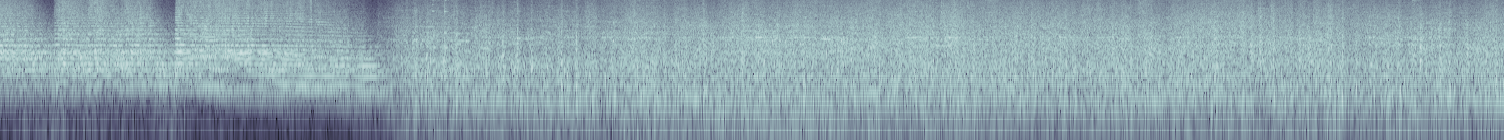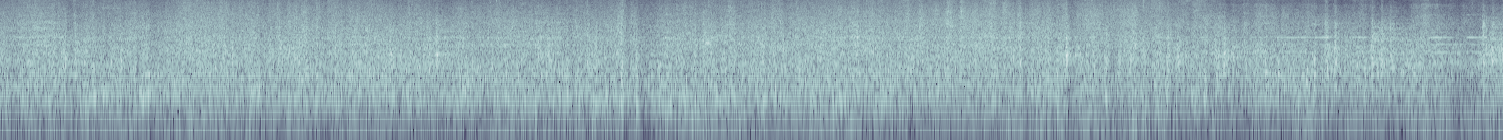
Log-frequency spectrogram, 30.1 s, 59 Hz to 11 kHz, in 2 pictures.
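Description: Norfolk Southern GP38-2 locomotive sounding its Nathan P5 five-chime air horn as it approaches, the chord cutting off about four seconds in. The locomotive and its string of freight cars then roll past, a steady loud rumble of wheels on rail that goes on as the cars go by.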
